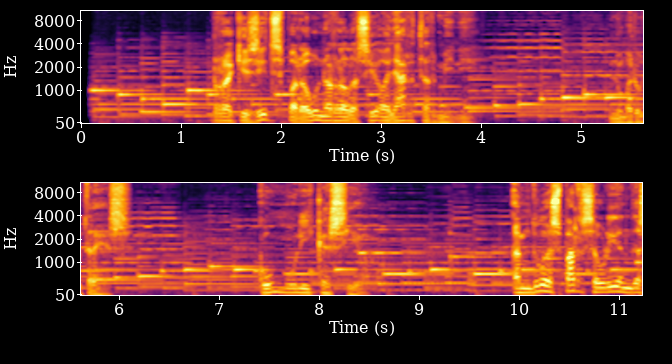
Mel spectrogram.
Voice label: male catalan relation comercial; ideasonora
